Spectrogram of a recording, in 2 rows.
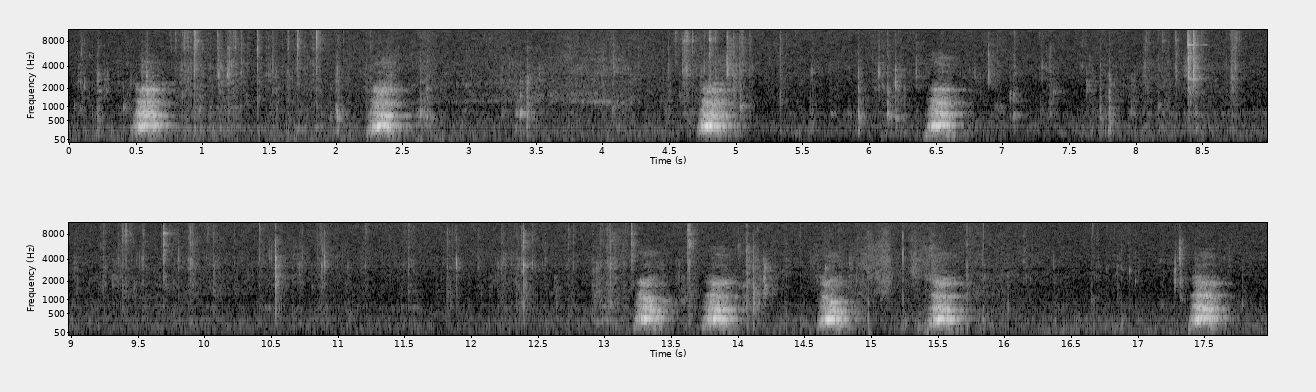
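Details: Libre, a Great Pyrenees puppy aged three months, eating dry food at home on 25 February 2015; brief rough bursts sound in scattered pairs early on, then a denser string of five or six toward the end, with quiet gaps between.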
